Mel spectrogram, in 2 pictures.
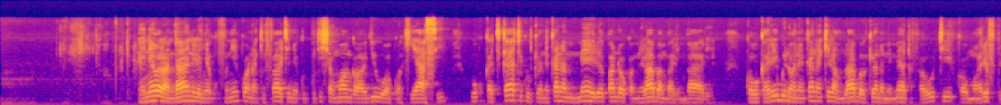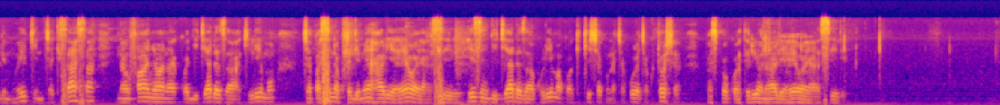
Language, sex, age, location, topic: Swahili, male, 18-24, Dar es Salaam, agriculture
